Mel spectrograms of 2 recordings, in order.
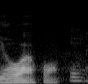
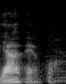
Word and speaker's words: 야훼: 발음을 우리나라 말식으로 하면 여호와고 저쪽으로 하면 야훼고 야훼의 뜻이 I am who I am.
